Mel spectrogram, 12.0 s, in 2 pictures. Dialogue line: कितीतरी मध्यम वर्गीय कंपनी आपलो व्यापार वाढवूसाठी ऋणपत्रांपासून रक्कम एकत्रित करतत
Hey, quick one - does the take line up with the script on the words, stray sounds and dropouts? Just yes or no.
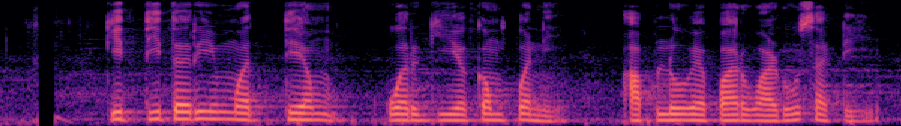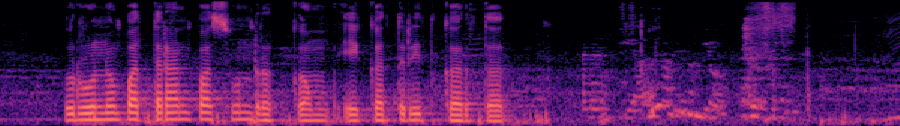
no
